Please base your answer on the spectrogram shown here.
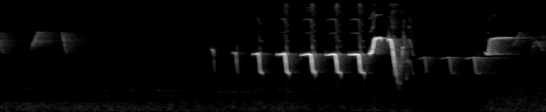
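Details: Sweet chirping of a mangrove whistler. A few soft high notes, a pause, then a loud run of level whistles with falling tails, a sudden upward note, quieter notes and a final drawn-out high whistle.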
